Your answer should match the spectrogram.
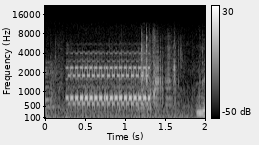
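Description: A landline telephone rings once, a single ring of about a second, ending with a short click.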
